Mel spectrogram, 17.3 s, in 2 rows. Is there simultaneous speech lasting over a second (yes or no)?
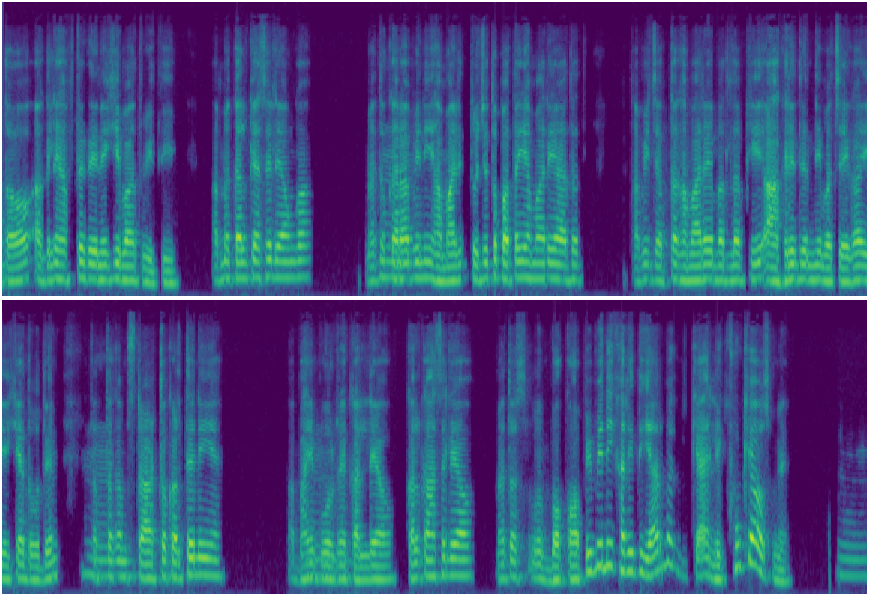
no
